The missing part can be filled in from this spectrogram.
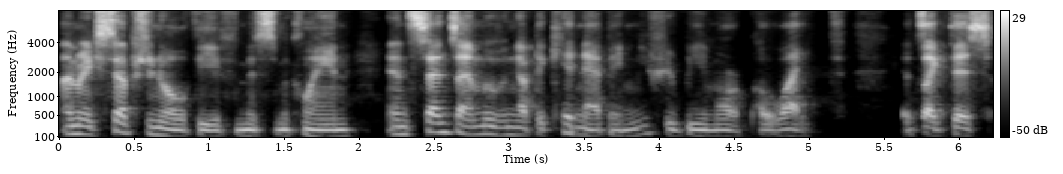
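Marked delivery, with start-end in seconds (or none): none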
